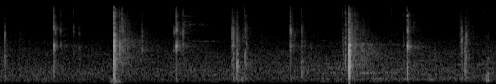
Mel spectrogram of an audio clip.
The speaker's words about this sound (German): Erste Übung ist einmal auf den Schenkel patschen, schnipsen, klatschen, wieder schnipsen. Geht so.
